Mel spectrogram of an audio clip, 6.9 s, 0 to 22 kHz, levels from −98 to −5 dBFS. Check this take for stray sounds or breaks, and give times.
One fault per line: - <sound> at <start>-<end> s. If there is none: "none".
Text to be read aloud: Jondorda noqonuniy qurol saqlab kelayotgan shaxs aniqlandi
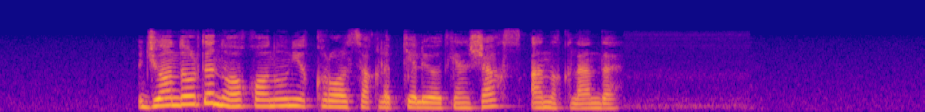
none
